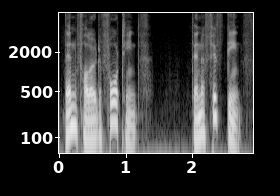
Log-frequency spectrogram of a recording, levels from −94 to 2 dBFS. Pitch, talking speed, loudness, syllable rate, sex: 110 Hz, 145 wpm, -17 LUFS, 5.6 syllables/s, male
